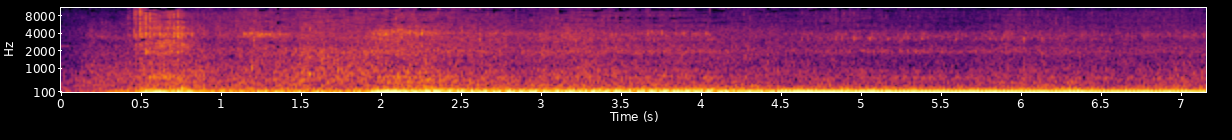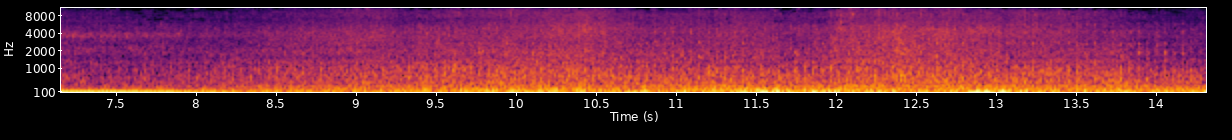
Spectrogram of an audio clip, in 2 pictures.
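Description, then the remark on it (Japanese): Engines of fishing boats heading out to sea in the early morning at Noto, Japan, drone low and steady, loud at first, then easing slightly as the rumble carries on over a wash of water and wind. No one speaks. “能登の朝は早くから沖へ出る漁船でにぎわいます。”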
